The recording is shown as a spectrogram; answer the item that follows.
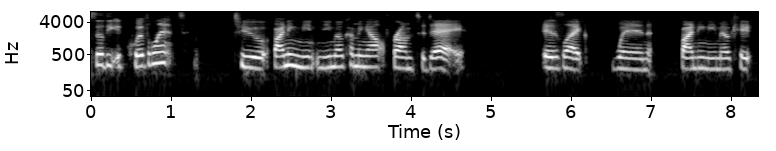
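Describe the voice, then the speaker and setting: A woman in her twenties from Texas, a podcast guest telling stories in an animated way, filling with "like" often. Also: mid-range voice, no echo, highs cut off. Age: 20s. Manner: animated storyteller, says "like" a lot. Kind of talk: casual chat.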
